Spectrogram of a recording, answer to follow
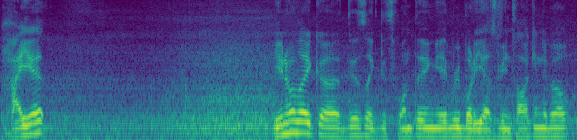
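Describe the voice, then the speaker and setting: A Japanese man in his thirties rambles and jokes on a live stream, reading out viewer donations and saying "like" constantly. His mid-range voice holds a steady tone at a normal speed, with background noise behind him.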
